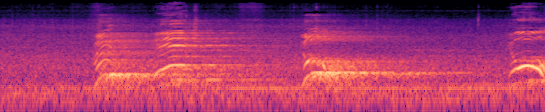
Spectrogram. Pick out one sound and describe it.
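Young men let out loud, sharp cries that echo in a large hall.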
